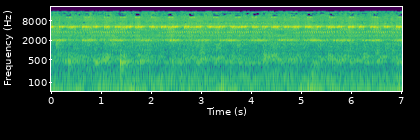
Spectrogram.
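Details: Steady cricket chirping meant to chase away rats, help sleep and serve as a training track for songbirds; bright, high pulsed trills overlap in a continuous, evenly rhythmic chorus.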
